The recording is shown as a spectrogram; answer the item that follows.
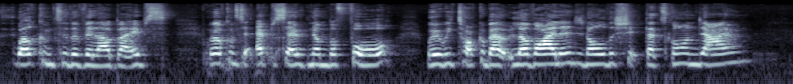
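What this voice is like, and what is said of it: Put-on British accent, fairly decent. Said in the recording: “We do the whole thing in a British accent. ... I think my accent's actually pretty decent. ... Yours is way better than mine”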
